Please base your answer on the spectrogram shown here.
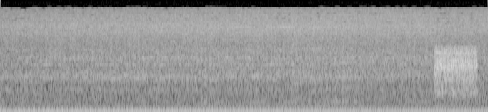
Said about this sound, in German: Er geht nicht ran, murmelt Didi, als plötzlich eine Drohne über seinem Kopf schwebt.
